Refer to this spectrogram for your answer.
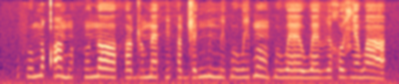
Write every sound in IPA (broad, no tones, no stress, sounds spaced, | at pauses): f u m u qʼ õ b õ h ũ n ʌː h ʌː ɖ͡ʐ õ m ɛ̃ h ĩ h a ɖ͡ʐ e ŋ͡m ĩ ŋ͡m i ɓ u w i ɓ õː ɓ u w ɛː w ɛ v i χ u ʑ ɛ̃ w ã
